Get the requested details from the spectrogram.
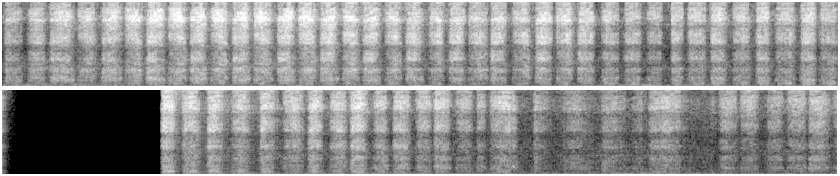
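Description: A wooden graphite pencil scribbles and rubs shading onto a thick paper sketchbook pad held upright, with "AS" marked on it. It makes rapid, rhythmic, bright scratchy strokes of about three per second, with a brief silence in the middle. The strokes then resume and grow softer toward the end.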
